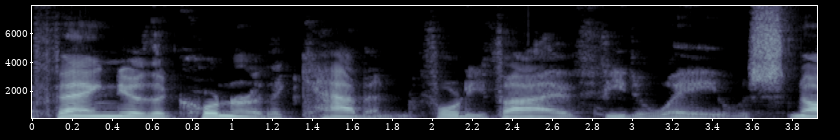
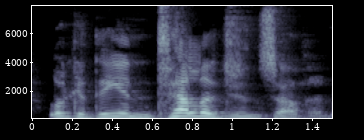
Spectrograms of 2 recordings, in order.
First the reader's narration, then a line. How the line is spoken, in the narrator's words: Scott went on hastily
